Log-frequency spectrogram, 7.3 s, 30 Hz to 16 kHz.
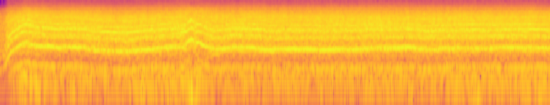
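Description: GEPRC Cinelog 35 cinewhoop's brushless motors and ducted propellers whining in flight. The pitch dips at the start and climbs back, jumps briefly about two and a half seconds in as the throttle is blipped, then holds steady as the drone cruises.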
